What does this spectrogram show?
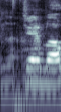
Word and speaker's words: Jamla: To all of them over there, the Soul Council, the whole Jamla, if I pronounced it right, Jamla, okay, because I was pronouncing it wrong at one point.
